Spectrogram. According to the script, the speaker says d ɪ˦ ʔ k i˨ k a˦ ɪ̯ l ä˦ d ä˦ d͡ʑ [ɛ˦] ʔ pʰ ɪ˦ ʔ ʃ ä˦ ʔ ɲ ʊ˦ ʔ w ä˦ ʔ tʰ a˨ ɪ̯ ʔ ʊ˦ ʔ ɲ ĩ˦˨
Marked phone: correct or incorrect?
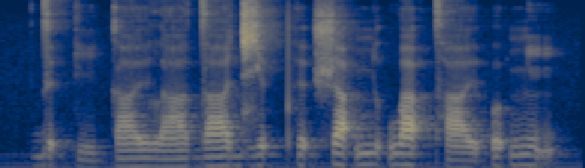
incorrect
